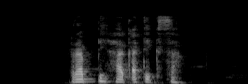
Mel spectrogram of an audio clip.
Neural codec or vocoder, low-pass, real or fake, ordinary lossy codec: none; 9.9 kHz; real; AAC, 48 kbps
